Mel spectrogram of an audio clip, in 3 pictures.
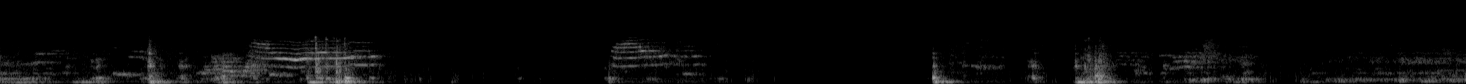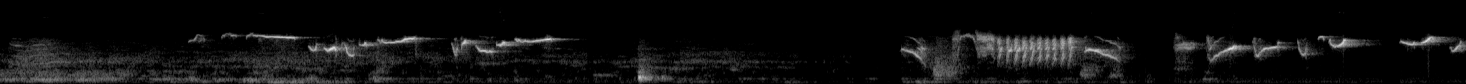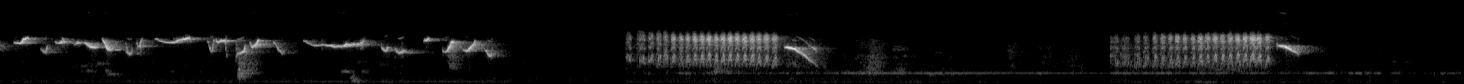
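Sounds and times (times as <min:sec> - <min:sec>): bird singing high whistled notes: 0:16.6 - 0:20.4, 0:26.4 - 0:34.3, 0:35.7 - 0:37.6, 0:40.9 - 0:42.6.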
